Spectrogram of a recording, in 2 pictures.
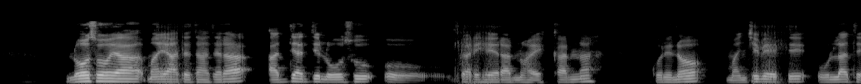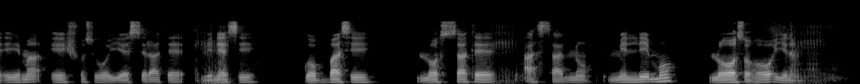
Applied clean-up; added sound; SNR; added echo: neural separator model SepFormer DNS4.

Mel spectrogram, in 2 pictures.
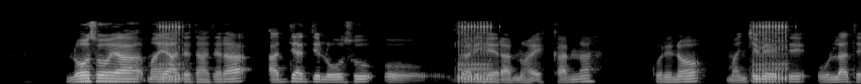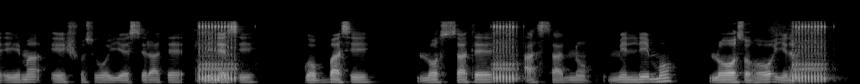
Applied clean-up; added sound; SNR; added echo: none; Tools; 6 dB; none.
